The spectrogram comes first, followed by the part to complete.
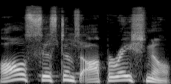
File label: US male all systems operational; lynne publishing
